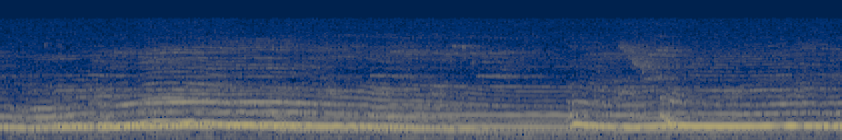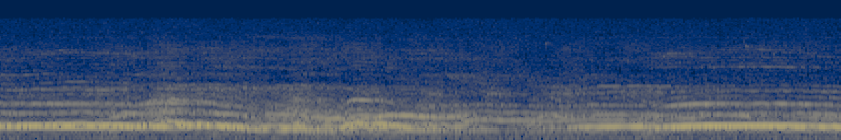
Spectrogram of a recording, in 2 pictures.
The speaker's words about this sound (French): C'est une meute avec des louveteaux qu'on peut entendre qui sont beaucoup plus aigus.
